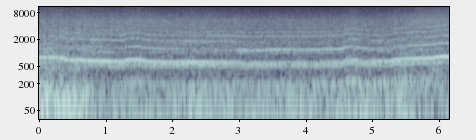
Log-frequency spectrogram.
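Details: RDQ 2205 2450kv brushless motors newly fitted on a quad, flying fine: several steady whining tones dipping and rising together with throttle over hiss, sounding strange in playback; unusual motor noise, cause unknown.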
